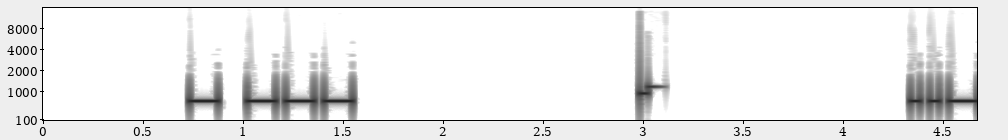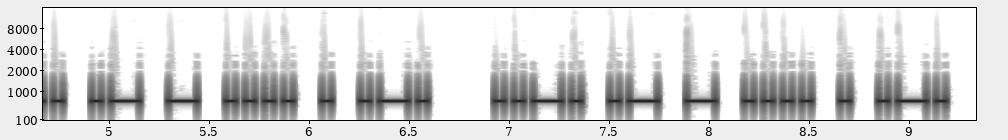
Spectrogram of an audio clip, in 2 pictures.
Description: Morse code, heard as a keyed tone, about 25 wpm, 700 Hz. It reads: TO FATHER FATHER
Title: Top 300 Words Repeated 25wpm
